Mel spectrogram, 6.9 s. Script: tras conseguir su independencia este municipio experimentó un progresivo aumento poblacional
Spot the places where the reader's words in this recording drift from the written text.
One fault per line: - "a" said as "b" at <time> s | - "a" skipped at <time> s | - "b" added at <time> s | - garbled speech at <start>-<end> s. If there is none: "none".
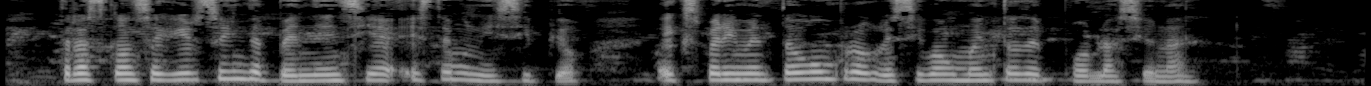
none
